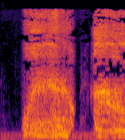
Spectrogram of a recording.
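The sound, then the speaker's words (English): A man's voice imitates a lion's roar in two long, gravelly, throaty bursts, loud and rasping, with a short pause between them and no other talk. “It's going to be me looking at the camera going, roar.”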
